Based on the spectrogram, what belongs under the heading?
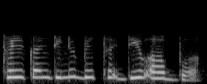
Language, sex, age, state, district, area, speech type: Kashmiri, female, 30-45, Jammu and Kashmir, Baramulla, rural, conversation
